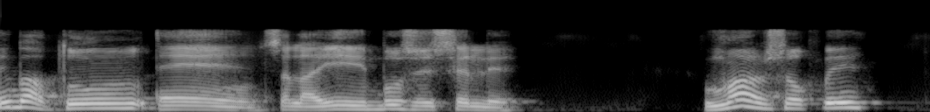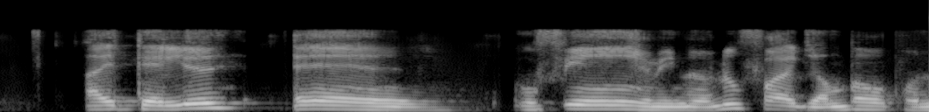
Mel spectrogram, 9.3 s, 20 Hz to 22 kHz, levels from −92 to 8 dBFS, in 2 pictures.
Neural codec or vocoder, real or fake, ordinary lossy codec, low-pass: codec, 16 kHz, 2 kbps, X-Codec, HuBERT features, trained on general audio; fake; none; 7.2 kHz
